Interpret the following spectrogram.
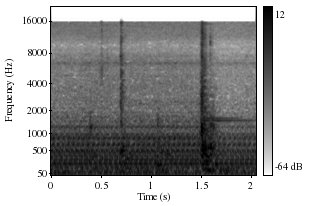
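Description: Electric PTO clutch of a Toro TimeCutter Z4220 being worked by hand on its shaft, giving a couple of light clicks and then a sharp metallic knock about a second and a half in as the stuck clutch shifts on the shaft. A steady mechanical hum runs underneath.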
